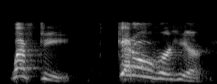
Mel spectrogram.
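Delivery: grumpy, grouchy delivery with swooping pitch. Retelling calling the dog Lefty during training, retelling a grouchy command. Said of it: "I'm going to sound grouchy".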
